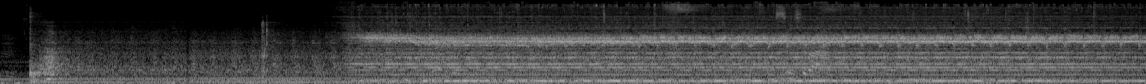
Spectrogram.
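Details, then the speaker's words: Cummins 6BT Franna crane drive coupling adapter plate turned on lathe from scrap high-grade steel: steady high dry screech over spindle hum as the insert overheats and burns up on the hard material; coolant to be run. "So we can already see and hear that this is a much higher quality material. It is already burning up the inserts, so we are going to run some coolant."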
